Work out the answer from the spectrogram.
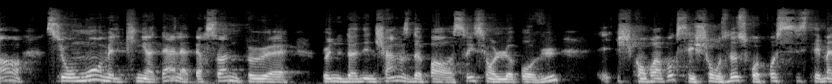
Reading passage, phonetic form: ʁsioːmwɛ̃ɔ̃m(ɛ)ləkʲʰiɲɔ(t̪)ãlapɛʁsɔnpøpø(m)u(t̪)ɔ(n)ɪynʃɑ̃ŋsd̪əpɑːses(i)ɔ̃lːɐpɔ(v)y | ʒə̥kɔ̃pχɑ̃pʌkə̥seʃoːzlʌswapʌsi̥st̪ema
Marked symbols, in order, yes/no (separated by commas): yes, yes, no, no, yes, yes, yes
